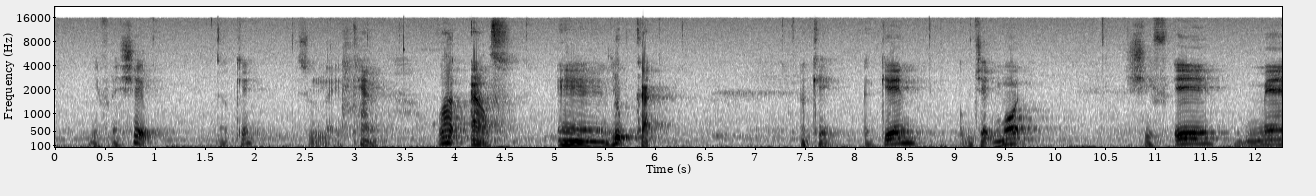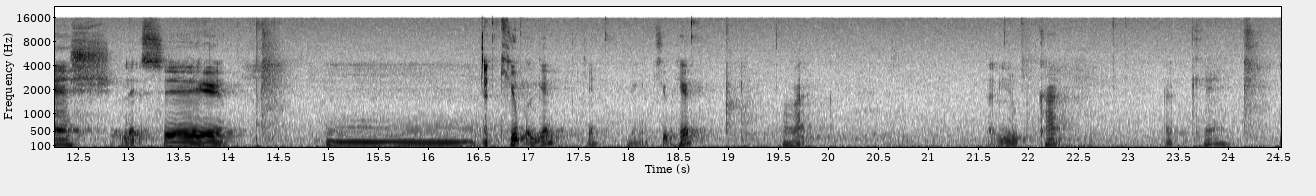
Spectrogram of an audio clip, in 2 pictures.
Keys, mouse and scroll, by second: 0.0 middle click, 1.2-1.8 scroll down 3, 1.8 scroll down 1, 1.9 scroll up 1, 2.4 middle click, 3.5 middle click, 6.3 shift+middle click, 8.9 Tab, 10.8 shift+a, 17.8 click, 19.6 middle click, 22.9 Tab, 23.7 middle click.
